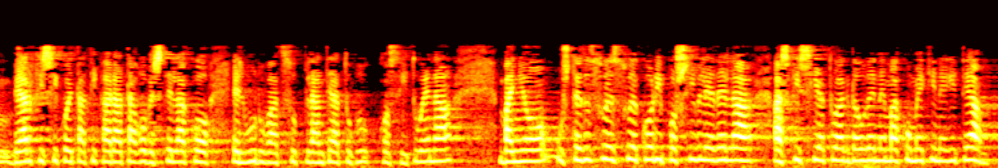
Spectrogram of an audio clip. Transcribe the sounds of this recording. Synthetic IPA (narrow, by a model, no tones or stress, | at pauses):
be̞aɾfisiko̞e̞t̪at̪ikaɾat̪aɣ̞o̞βe̞st̪e̞lako̞e̞lβuɾuβat͡suk̚plant̪e̞at̪uko̞sit̪ue̞na | βajɲo̞ust̪e̞ð̞usue̞sue̞ko̞ɾipo̞siβ̞le̞ðe̞laːspisiat̪uakd̪awð̞e̞ne̞makume̞kine̞ɣ̞it̪e̞a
